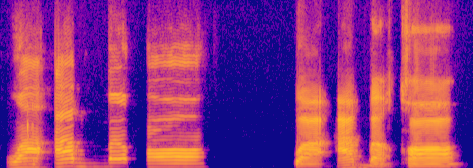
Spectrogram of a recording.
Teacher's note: Nah qnya di lebih di dalam lagi ya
